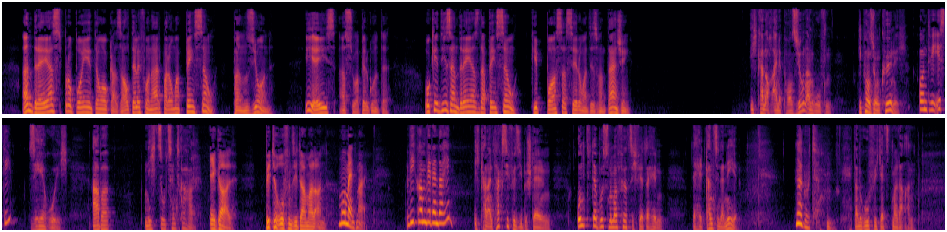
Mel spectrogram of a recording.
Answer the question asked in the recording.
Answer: Andreas diz que a pensão é muito tranquila, mas que não é bem central.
